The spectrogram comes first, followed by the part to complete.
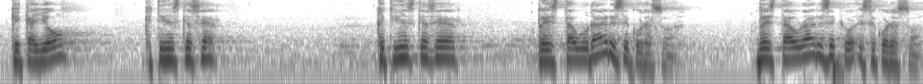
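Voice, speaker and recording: Mexican pastor preaching, high-ish voice but mellow, lots of questions and repeats, big echoey church. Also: male voice, a little hiss or hum. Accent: Mexican Spanish. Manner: rhetorical questions, repeats key phrases. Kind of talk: sermon. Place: large church hall. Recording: long hall reverb.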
